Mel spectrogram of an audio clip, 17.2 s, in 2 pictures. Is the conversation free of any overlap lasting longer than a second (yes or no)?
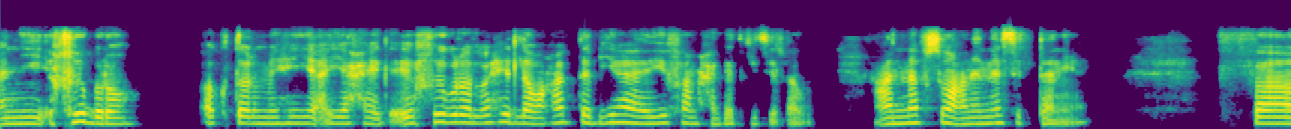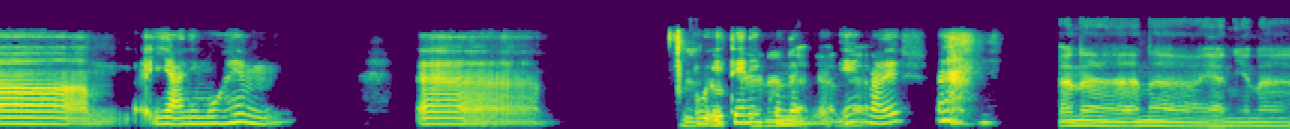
no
